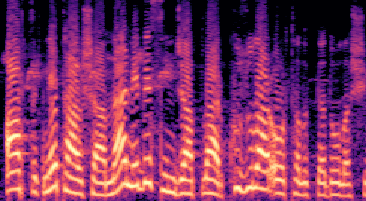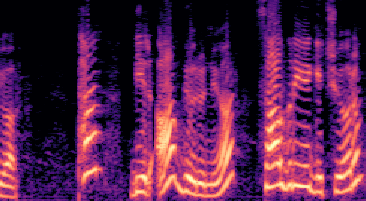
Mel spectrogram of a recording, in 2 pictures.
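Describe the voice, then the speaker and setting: A woman voicing an angry, suspicious male eagle chief in a storybook tale, blustering and shouting. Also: on the high side, very animated, normal speed, no room sound.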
